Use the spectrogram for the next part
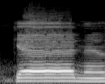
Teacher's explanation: وَإِن كَانَ، نون ساکن کے بعد حرف اخفا کا کاف ہے، اخفا حقیقی ہوگا۔ کا الف مدہ ہے، ایک الف کے برابر کھینچ کر پڑھیں گے۔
